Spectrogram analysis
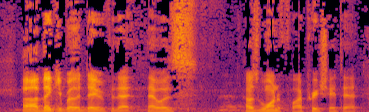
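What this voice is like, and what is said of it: Hoarse, slightly choked voice. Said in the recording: “sorry about the frog in my throat... Got choked up a little bit”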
